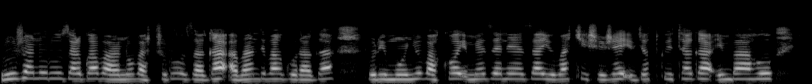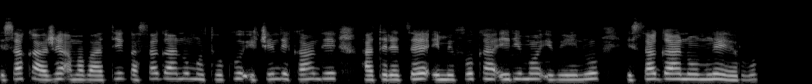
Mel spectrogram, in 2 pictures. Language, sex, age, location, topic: Kinyarwanda, female, 25-35, Musanze, finance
